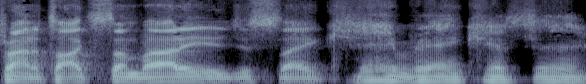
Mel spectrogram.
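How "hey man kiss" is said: mock drunk slurring, lower and quieter. Describing trying to talk to someone while too drunk: imitating slurred drunk speech. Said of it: "you're slurring your words".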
